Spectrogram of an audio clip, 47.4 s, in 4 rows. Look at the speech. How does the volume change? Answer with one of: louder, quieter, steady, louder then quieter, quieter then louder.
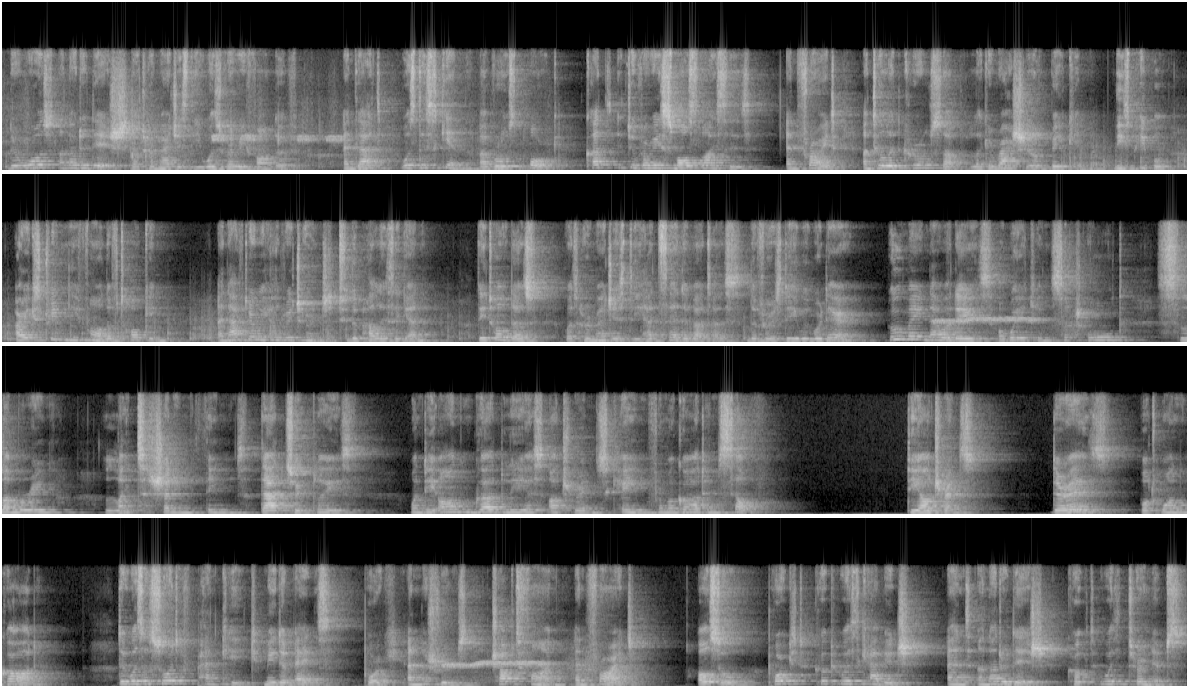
steady.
